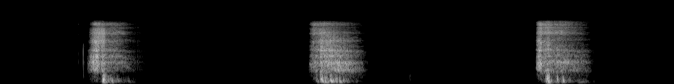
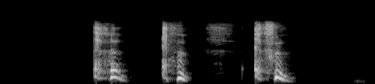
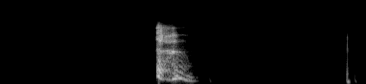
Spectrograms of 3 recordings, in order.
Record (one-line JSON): {"exhalation_length": "6.7 s", "exhalation_amplitude": 30585, "exhalation_signal_mean_std_ratio": 0.31, "three_cough_length": "3.8 s", "three_cough_amplitude": 32087, "three_cough_signal_mean_std_ratio": 0.35, "cough_length": "3.7 s", "cough_amplitude": 30681, "cough_signal_mean_std_ratio": 0.21, "survey_phase": "beta (2021-08-13 to 2022-03-07)", "age": "45-64", "gender": "Female", "wearing_mask": "No", "symptom_none": true, "symptom_onset": "8 days", "smoker_status": "Ex-smoker", "respiratory_condition_asthma": false, "respiratory_condition_other": false, "recruitment_source": "REACT", "submission_delay": "10 days", "covid_test_result": "Negative", "covid_test_method": "RT-qPCR", "influenza_a_test_result": "Unknown/Void", "influenza_b_test_result": "Unknown/Void"}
